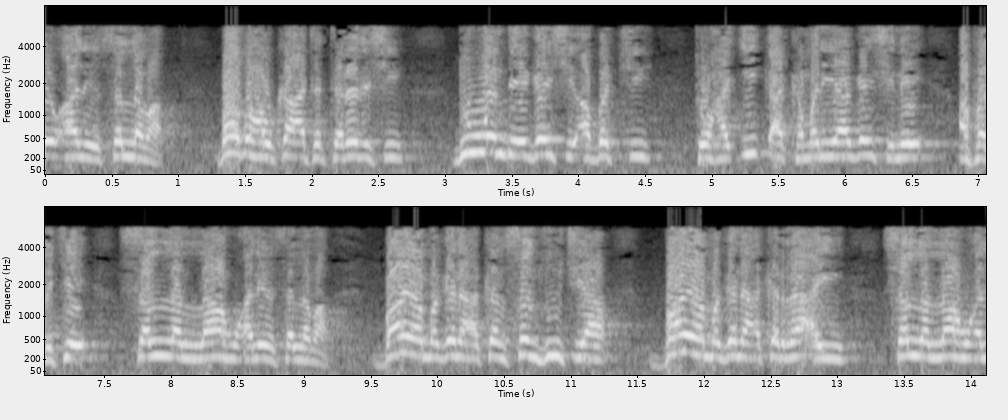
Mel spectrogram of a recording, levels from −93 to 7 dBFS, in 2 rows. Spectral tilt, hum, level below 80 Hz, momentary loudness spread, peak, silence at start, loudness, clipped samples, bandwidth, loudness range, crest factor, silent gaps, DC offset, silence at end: -8 dB/octave; none; -40 dBFS; 9 LU; 0 dBFS; 0 s; -10 LUFS; under 0.1%; 5.8 kHz; 2 LU; 10 dB; none; under 0.1%; 0 s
